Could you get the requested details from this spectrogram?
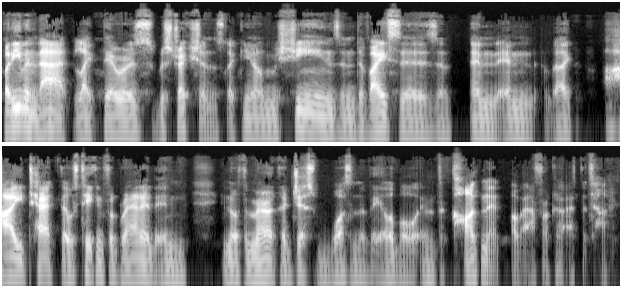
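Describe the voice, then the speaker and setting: A man's voice: sits low, fairly even intonation, moderate pace, pushed and bright, dry recording, clean studio sound. A middle-aged man from Zambia, a company founder talking casually as a podcast guest, with many restarts and fillers. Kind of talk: casual interview chat.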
